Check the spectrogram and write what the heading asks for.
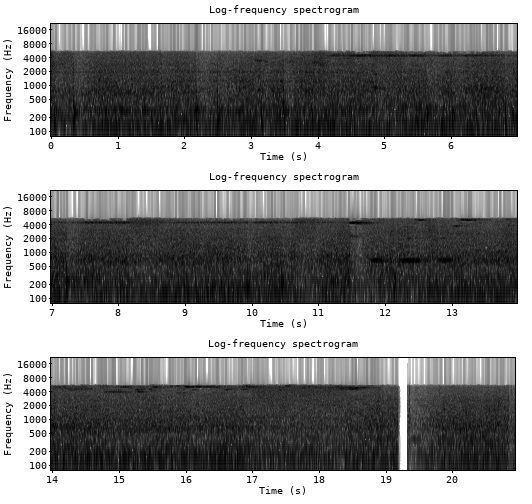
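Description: NJ Transit bilevel commuter coaches rolling along the platform, a steady rumble of wheels on rail with a thin high wheel squeal from a few seconds in until near the end. The sound cuts out for an instant just before the end.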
